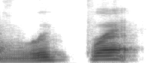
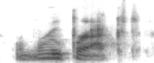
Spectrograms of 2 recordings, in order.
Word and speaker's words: Ruprecht: known as now rupert ruprecht did that's it you're so close you're so close yeah i know it's like extremely hard to pronounce it's ruprecht very good wrecked wow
